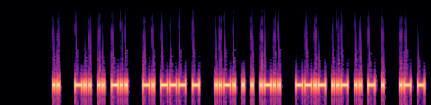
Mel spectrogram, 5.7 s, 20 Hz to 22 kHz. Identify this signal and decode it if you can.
Morse code, heard as a keyed tone, about 40 wpm, 700 Hz. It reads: I DID NOT FEEL QUITE AT
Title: Sentences from Top 1000 Words - Review Part 1 - 40wpm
